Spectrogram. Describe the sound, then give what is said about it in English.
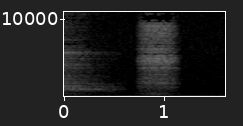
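A vinyl record is sniffed up close in one short, breathy nasal inhale. The sniff is faint and sits over a steady low hum. “I'm sure this sniffing ASMR is not anyone's favorite, but it just smells so good.”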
